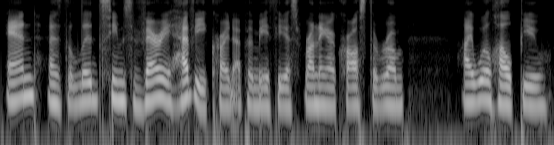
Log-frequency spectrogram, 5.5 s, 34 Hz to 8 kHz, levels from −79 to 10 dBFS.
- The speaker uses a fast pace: No, average, 185 wpm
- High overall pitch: No, medium, 165 Hz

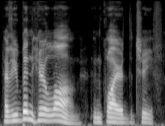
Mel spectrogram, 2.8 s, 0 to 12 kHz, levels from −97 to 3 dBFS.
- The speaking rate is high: No, average, 175 wpm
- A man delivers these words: Yes, male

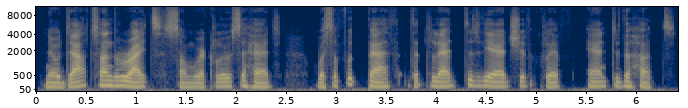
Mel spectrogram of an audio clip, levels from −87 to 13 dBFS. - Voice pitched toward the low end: Yes, low, 130 Hz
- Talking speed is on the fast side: Yes, fast, 215 wpm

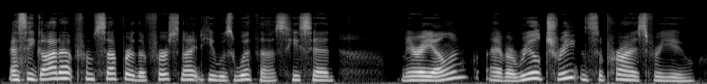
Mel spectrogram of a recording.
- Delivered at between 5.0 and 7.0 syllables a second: Yes, 5.1 syllables/s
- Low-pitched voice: No, high, 215 Hz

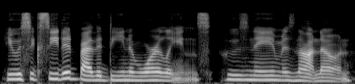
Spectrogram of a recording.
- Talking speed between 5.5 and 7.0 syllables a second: No, 5.1 syllables/s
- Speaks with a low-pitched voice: No, high, 200 Hz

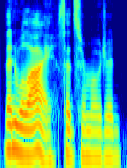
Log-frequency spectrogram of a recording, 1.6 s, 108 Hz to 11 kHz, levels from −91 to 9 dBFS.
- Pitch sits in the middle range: Yes, medium, 155 Hz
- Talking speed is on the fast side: Yes, fast, 225 wpm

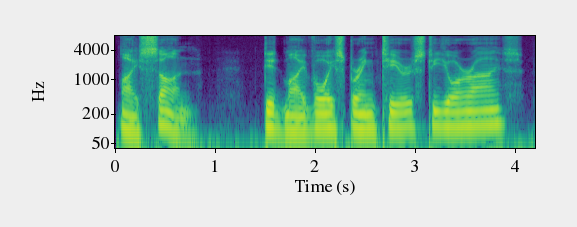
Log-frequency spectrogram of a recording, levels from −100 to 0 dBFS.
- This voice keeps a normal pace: Yes, average, 145 wpm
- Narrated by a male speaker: Yes, male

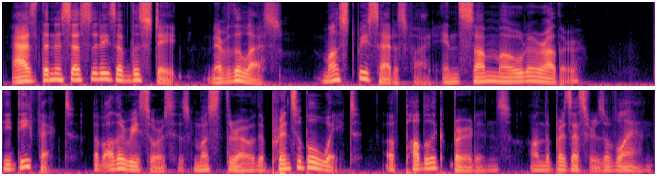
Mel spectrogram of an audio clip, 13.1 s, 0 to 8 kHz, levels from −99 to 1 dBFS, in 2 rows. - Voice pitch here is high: No, low, 105 Hz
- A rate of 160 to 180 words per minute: No, average, 150 wpm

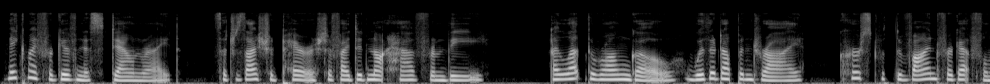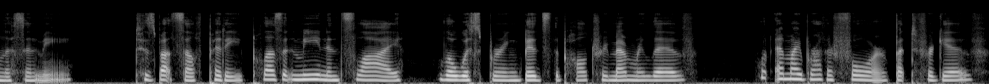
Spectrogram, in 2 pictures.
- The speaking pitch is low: No, high, 210 Hz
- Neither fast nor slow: Yes, average, 160 wpm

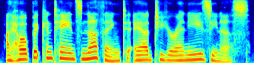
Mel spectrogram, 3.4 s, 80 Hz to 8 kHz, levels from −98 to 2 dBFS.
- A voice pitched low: No, high, 190 Hz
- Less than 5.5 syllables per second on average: Yes, 4.7 syllables/s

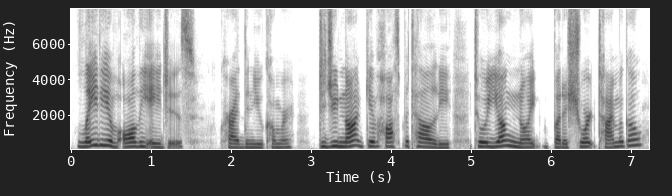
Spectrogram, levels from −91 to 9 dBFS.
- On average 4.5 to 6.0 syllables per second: Yes, 5.2 syllables/s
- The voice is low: No, high, 240 Hz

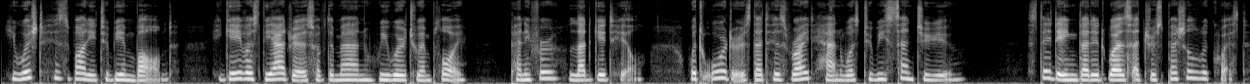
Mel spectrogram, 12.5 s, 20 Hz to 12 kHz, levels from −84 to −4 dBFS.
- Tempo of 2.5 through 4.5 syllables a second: No, 5.0 syllables/s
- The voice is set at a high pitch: Yes, high, 215 Hz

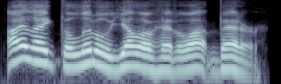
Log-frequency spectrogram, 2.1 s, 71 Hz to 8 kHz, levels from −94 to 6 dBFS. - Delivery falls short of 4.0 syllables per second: No, 6.2 syllables/s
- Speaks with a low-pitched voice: No, high, 190 Hz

